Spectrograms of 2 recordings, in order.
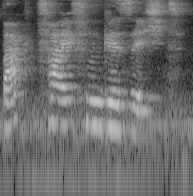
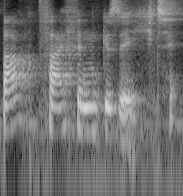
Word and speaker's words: Backpfeifengesicht: This word is Backpfeifengesicht. I'll say it again, Backpfeifengesicht. So that's how I say it as a New Zealander. This is how Google pronounces it. Backpfeifengesicht. Backpfeifengesicht.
